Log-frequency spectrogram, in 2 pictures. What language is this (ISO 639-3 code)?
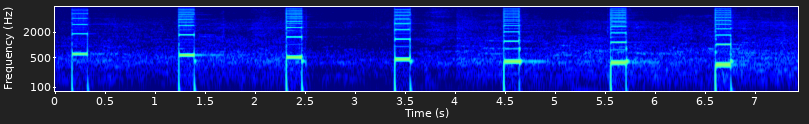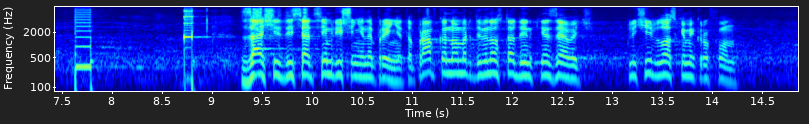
ukr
